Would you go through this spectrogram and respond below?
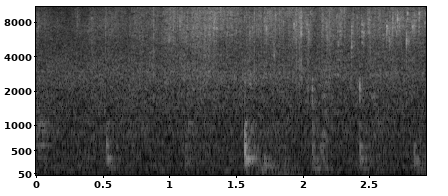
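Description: Nigella seeds sizzle steadily in hot oil in a pan during a water spinach stir fry, a soft, continuous frying hiss broken by a few small pops and stirring clicks.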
